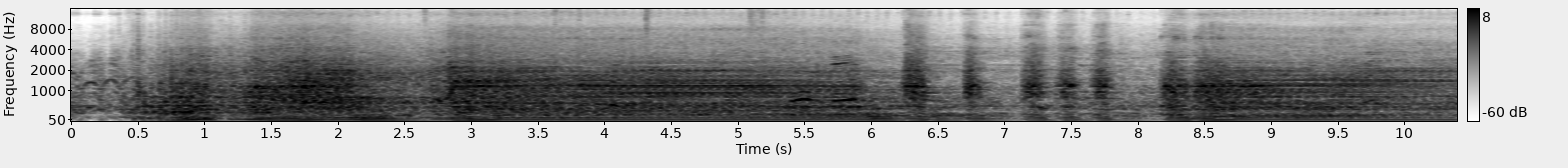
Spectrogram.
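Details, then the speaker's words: John Deere 455G track loader, about 1991-92, diesel reportedly last started a year or two ago: catches after a brief crank and settles into a steady even idle with a low regular beat; normal start. "But you just when you turn something over, it's even something here that makes two rounds and start. It's really impressive."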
